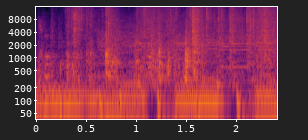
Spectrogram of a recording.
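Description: Clear plastic wrapping on a toy box crinkling and rustling in several quick crackles as it is handled and pulled off, over background music with a steady bass line.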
